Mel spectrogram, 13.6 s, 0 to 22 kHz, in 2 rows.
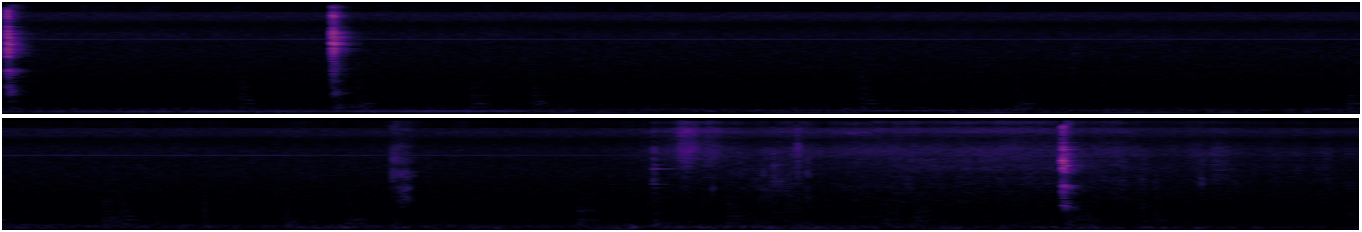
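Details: EcoFlow Delta Pro power station at low solar output in early morning or evening: sharp isolated clicks a few seconds apart over a low hum as the input relay keeps connecting and dropping out, repeating for over 30 minutes.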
